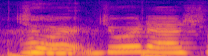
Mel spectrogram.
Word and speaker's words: Jordache: Yeah, it's like no, it's like Jordache rhymes with DoorDash.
